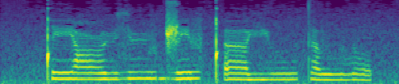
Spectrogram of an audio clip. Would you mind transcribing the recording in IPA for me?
ǃ eː ʕ ʉ z ʉː v ɖ͡ʐ e v ǃʼ ɐː vʲ uː t ɐ v u l o

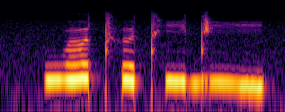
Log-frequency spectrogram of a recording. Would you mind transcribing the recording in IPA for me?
w ʌ tʰ ə tʰ i d iː

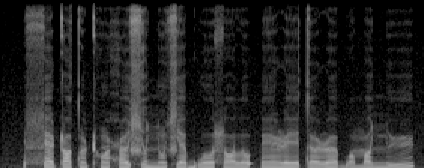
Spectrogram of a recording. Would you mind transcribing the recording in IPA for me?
ɬ ɛ ʈ ɒ t õ ʈʰ õ ħ œ ɕ ɔ ɲ õ ɕ ɛ b w o ɬ ɔ l o ʔ ẽ ɭ e t œ ɭ œ b ɔ m ɒ ɲ y

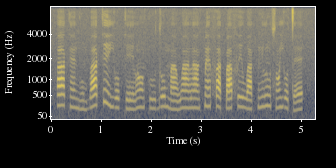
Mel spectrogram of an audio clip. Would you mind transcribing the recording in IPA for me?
a˦ k ɛ̃˧ ɡ ũ˨ b a˨˦ k e˦˨ j o˨ k e˨ l ɔ̃˧ k u˨ d o˧ m ã˨ w ã˧ l ã˧ k͡p ɛ̃˦ f a˦˨ k͡p a˨˦ f e˧ w a˨ k͡p ĩ˨˦ l ũ˦˨ s ɔ̃˨˦ j o˦˨ t ɛ˨˦

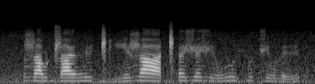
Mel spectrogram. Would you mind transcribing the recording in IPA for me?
ʐ a˥ w ɖ͡ʐ a˥ ə̯ ɦ ɨ˥˩ ɡ͡ǁ iː˩˥ ʐ aː˥˩ ǁʰ ə˥ ʒ ə˥ ʒ ɨ˩˥ w ɦ u˥ ç u˥ t͡ʃ ɨ˧ w ð ɨ˩˥

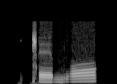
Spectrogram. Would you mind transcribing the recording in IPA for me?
ǁ ɛ b w ɔ

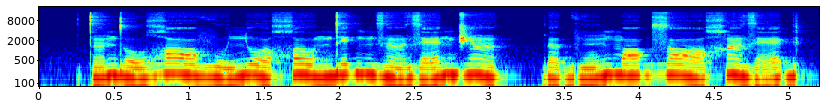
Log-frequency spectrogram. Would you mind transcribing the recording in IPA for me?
t ə̃˩˥ n d o˧˩˧ w ʁ ɔː˥˧ v u˧˩˧ ɲ oː˥˩ χ oː˥˧ n d e˦˥ ɡ n z ə̃ː˧˩˧ z ɛː˩˥ n d͡ʒ ə̃˥˧ | ɾ əː˧˩˧ ɡ v ũ˩˥ ɡ m ɔː˦˥ ɡ z ɔː˥˩ χ ə̃ː˥˧ z ɛ˩˥ ɡ

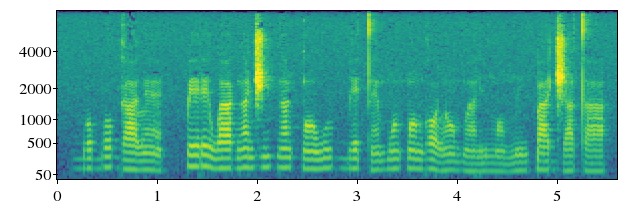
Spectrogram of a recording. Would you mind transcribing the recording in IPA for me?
ɡ͡b o˨ b o˧ ɡ a˨ l ɛ̃˨ | k͡p e˦ ɾ e˦˨ w a˧ ɡ ã˦ d͡ʒ i˦ ɡ ã˦ k͡p ɔ̃˧ w u˦ ɡ͡b e˦˨ t ɛ̃˨˦ b ɔ̃˦ k͡p ɔ̃˦ ɡ ɔ˦˨ l ɔ̃˧ b ã˨ ɾ i˨ m ɔ̃˨ m ĩ˧ k͡p a˦ d͡ʒ a˧ t a˧

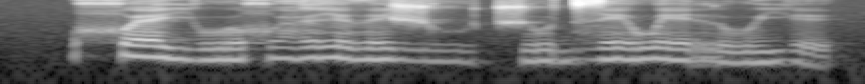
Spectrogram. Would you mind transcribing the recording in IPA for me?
χʷ ɛ j u χʷ a̤ ɣ ɪ ð ɪ ʒ ṳ t͡ʃ u d͡z e w e r u j ɪ

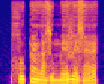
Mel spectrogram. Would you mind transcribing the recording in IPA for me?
χ u p æ̃ l a z u m ɛ v ɛ z æ

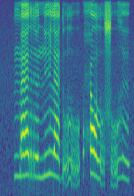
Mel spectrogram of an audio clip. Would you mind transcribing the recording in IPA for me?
ŋ͡m æ r ø n y l æ ɗ ṵ l ṵ | ħ ɔ l ṵ s ṵ ɣ ʉ

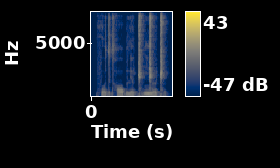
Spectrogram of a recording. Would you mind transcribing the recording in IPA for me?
f oː d ɵ d h ɔː b ə lʲ ə ʊ̯ ɡ͡ǁ ɵː ŋ͡ǁ ɵː ɡ͡ǁ ɵ

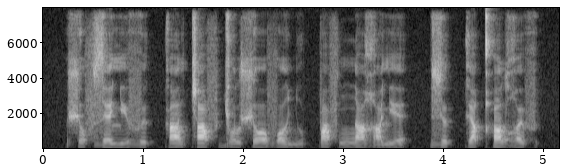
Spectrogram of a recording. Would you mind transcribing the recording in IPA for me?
ʃ ɔ˧ f z ɛ˧ lʲ ø˧ v ø˧ kː ɑ˧ lˠ c ɑ˥˩ f ɟ u˧ lˠ ʃ ɔ˥˩ v ɔ˥˩ ʎ u˧ pː ɑ˥˩ f nː ɑ˥˩ ʁ ɑ˧ lʲ ɛ˥˩ | z ø˥˩ kː ɛ˧ qʰ u˥˩ lˠ ʁ ø˥˩ f

